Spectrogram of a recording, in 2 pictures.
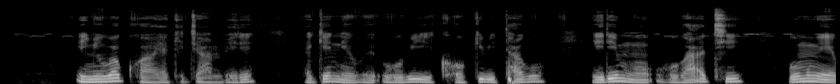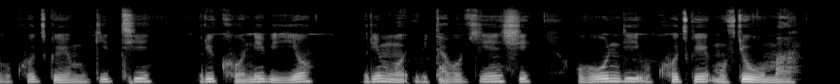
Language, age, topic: Rundi, 18-24, education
